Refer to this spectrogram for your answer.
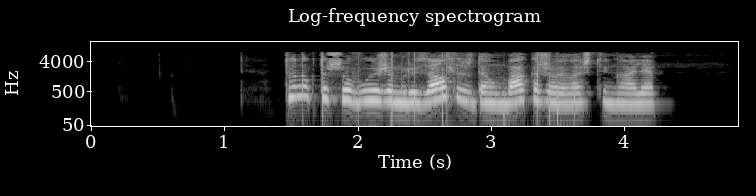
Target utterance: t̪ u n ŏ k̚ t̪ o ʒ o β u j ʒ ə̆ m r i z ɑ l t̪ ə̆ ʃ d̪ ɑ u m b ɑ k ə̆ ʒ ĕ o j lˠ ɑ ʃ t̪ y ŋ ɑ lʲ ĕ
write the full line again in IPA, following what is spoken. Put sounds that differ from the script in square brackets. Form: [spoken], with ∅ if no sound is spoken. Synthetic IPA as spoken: t̪ u n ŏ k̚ t̪ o [ʃ] o β u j ʒ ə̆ m r [y] z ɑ l t̪ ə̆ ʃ d̪ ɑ u m b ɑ k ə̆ ʒ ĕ o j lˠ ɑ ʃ t̪ y ŋ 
